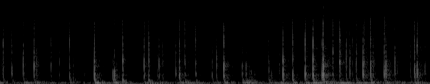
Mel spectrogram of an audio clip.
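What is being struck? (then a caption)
Clear PVC makeup bag filled with cosmetics. Long manicured nails tap and scratch across a medium clear vinyl/PVC cosmetic bag with a white daisy print and pink zipper trim, lying flat and full of makeup brushes and products. The result is a rapid, dense stream of short, crisp plastic taps with bright clicky edges, scratchy rustles between them, and a low rumble underneath.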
